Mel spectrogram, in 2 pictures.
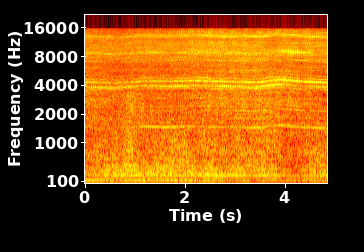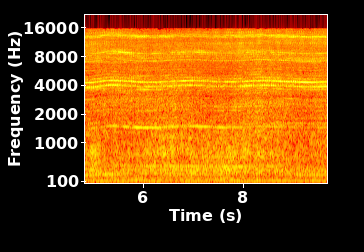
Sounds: outside, urban or man-made, Helicopter

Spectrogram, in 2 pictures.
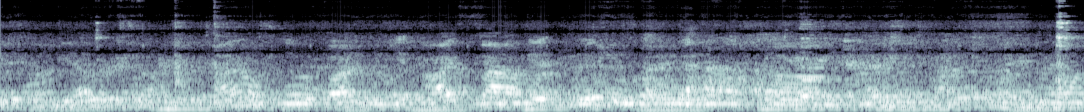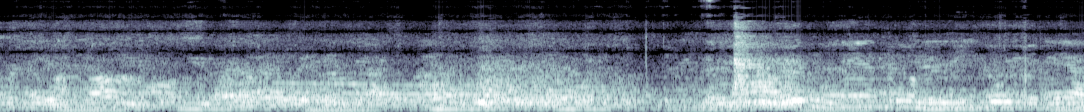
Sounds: Speech

